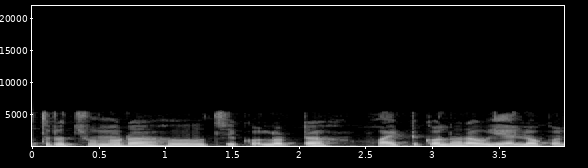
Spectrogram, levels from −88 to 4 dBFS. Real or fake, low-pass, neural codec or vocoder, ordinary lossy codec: real; 5.4 kHz; none; none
